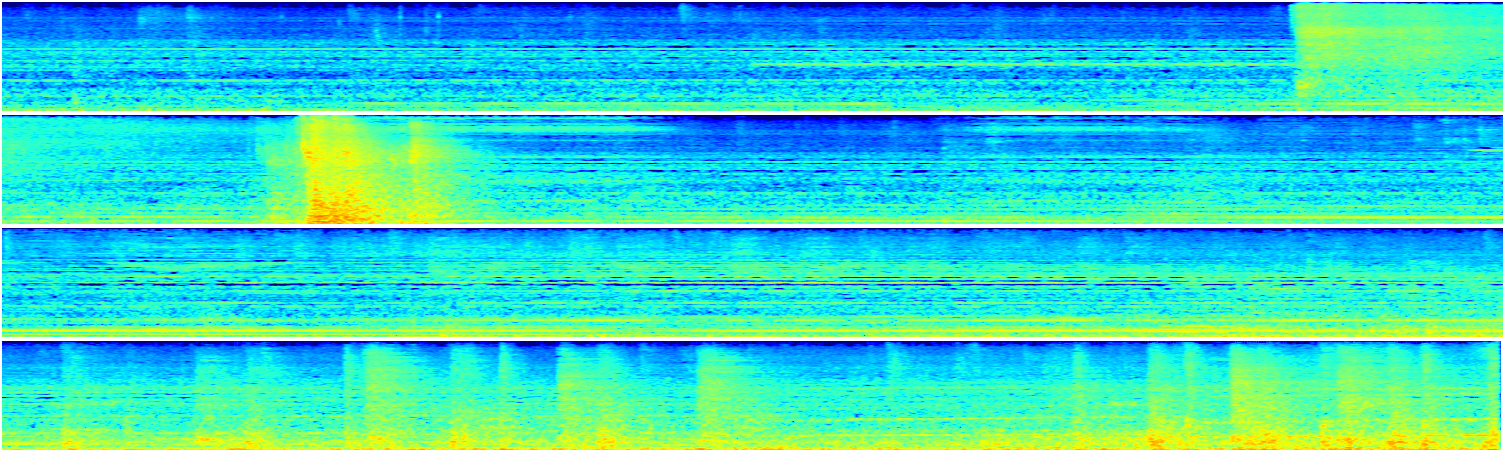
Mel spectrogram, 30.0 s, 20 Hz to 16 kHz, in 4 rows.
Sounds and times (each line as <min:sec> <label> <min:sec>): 0:00.0 another train departing on the background 0:30.0
0:00.0 train departing towards the end of the recording 0:30.0
0:06.4 train doors closing 0:10.8
0:16.0 train doors closing 0:30.0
